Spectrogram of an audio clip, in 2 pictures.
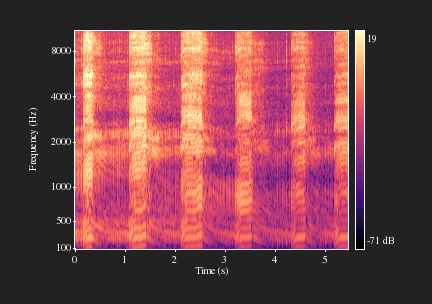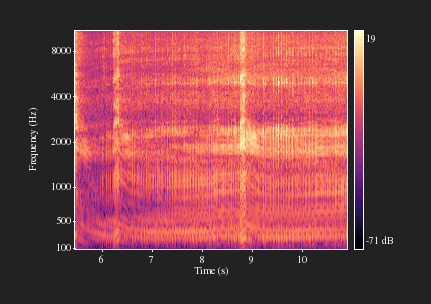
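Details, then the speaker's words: CY 23cc two-stroke in an R/C buggy with Xcan, high-speed needle deliberately turned out half a turn: short revs about once a second, then a steady, slightly blubbery run. Over-rich high-speed mixture. "I'm going to take the high speed, crank it out half a turn, which is excessive. It'll start, but it won't run very well."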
